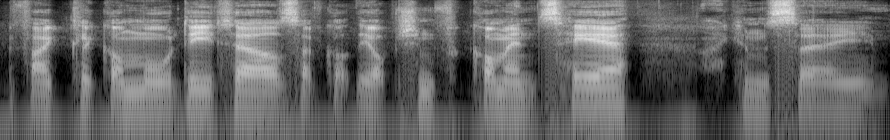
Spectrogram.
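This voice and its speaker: A man casually walking through a software interface, with frequent "uh" and "um" fillers. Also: mid-range voice, moderate pace, gravelly, no echo. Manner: relaxed, many "uh" and "um" fillers. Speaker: software demonstrator. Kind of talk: screen-recorded software walkthrough.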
